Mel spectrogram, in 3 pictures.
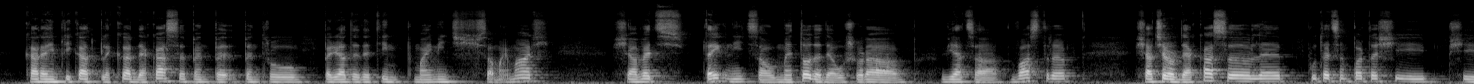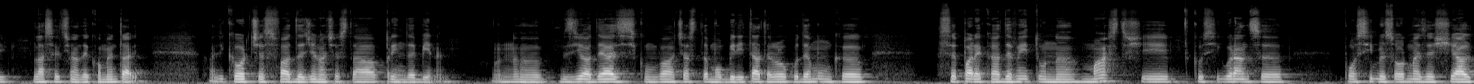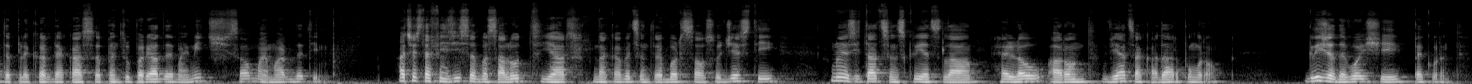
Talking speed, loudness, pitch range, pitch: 150 wpm, -19 LUFS, 110-125 Hz, 120 Hz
